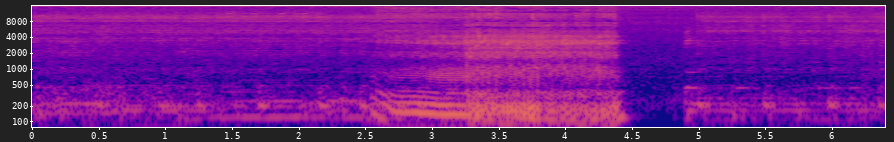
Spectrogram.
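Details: A single long, loud, fluttering snore from a sleeper having a good sleep, with soft music in the background: snoring.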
